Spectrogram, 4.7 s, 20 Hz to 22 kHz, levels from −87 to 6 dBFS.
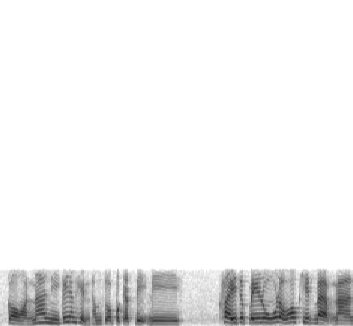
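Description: The speech comes through a standard telephone channel whose band runs from roughly 300 Hz to 3.5 kHz with nothing above about 3.8 kHz, which fits 64 kbit/s G.711 A-law coding, and it carries no technical faults.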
